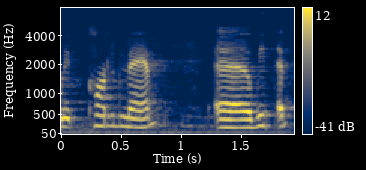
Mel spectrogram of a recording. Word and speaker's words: Korned: In Indonesia, we call it korned with a T, korned. Even though the writing is with a D, we say or pronounce it with a T.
